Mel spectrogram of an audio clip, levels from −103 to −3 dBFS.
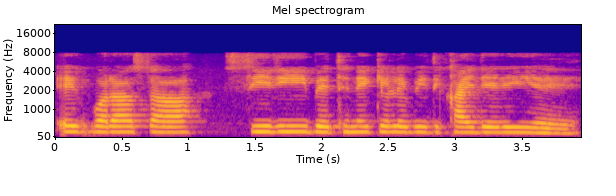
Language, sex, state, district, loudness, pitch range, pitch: Hindi, female, Arunachal Pradesh, Lower Dibang Valley, -18 LUFS, 185-200 Hz, 195 Hz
